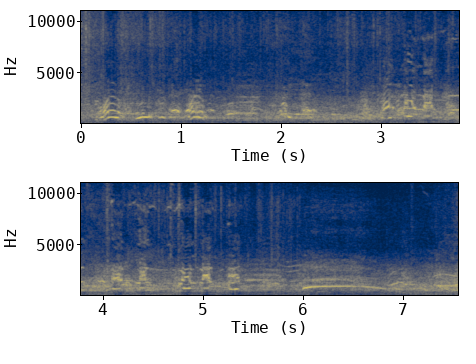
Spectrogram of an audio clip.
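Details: A pack of hunting dogs bays while hunting wild boar in the Minangkabau region of West Sumatra, Indonesia. Scattered barks and rising-falling yelps overlap throughout, with one long drawn-out howling yelp late on, over a steady noisy background.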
